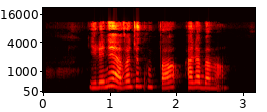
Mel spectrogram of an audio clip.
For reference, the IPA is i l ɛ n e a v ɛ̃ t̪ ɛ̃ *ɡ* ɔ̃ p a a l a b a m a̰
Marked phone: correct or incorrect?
incorrect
